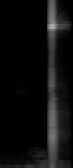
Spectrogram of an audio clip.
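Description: A single bright clink of glasses touching in a celebratory toast over a second round of drinks, with a short high ringing tone that fades quickly over quiet, faint murmuring.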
